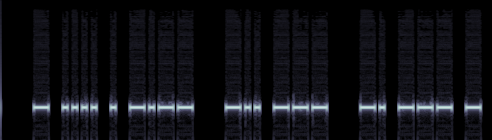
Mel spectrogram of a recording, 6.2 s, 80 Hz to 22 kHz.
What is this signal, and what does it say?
Morse code, heard as a keyed tone, about 20 wpm, 1000 Hz. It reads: THEY DO NOT
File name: qotdfiles / 20wpm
